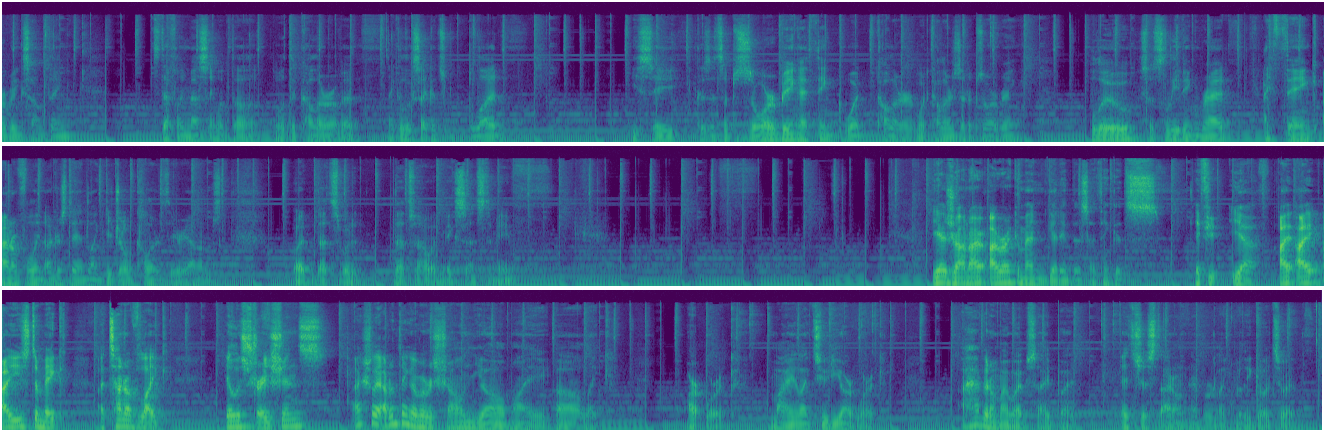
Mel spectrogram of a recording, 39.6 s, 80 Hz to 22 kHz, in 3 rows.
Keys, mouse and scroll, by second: 0.5 scroll down 1, 0.6-1.9 middle drag, 2.2-2.5 middle drag, 2.8-3.2 scroll up 1, 3.2-3.8 middle drag, 4.1-4.5 scroll up 1, 4.7 middle click, 4.9-5.4 scroll up 2, 5.4 middle click, 6.3-6.7 middle drag, 9.7 click, 13.4-14.5 scroll down 4, 14.2-14.6 middle drag, 14.9-15.4 middle drag, 15.6 scroll down 1, 15.9-16.3 middle drag, 16.6 scroll up 2, 17.7 scroll down 1.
